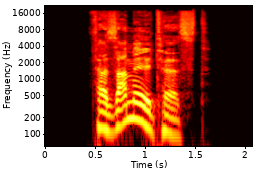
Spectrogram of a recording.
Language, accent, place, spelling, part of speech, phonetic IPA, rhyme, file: German, Germany, Berlin, versammeltest, verb, [fɛɐ̯ˈzaml̩təst], -aml̩təst, De-versammeltest.ogg
- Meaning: inflection of versammeln: 1. second-person singular preterite 2. second-person singular subjunctive II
